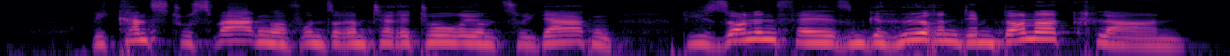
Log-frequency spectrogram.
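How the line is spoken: Tabby cat growling. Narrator (German): knurrte der getigerte Kater

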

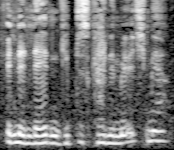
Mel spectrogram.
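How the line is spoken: Sobbing young woman. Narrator (German): antwortete die junge Frau schluchzend

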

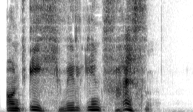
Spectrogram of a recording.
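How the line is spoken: Badger hissing. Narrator (German): zischte der Dachs

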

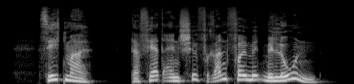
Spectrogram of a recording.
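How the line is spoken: Calling out. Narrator (German): rief Finn

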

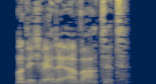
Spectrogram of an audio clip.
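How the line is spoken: Calm reply. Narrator (German): antwortete ruhig

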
